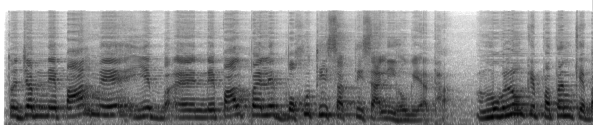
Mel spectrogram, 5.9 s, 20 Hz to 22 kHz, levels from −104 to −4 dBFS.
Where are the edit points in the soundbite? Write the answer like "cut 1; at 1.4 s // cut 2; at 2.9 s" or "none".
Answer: none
